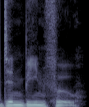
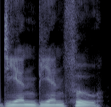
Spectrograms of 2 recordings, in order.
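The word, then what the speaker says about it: Dien Bien Phu: I don't want any damn Dinbu, he reportedly told Joint Chiefs Chairman, General Earl Wheeler, mispronouncing the name of the famous French defeat. The comparison was apt. Like the French at Denbianfu, the Marines at Kesan were surrounded, dependent on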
